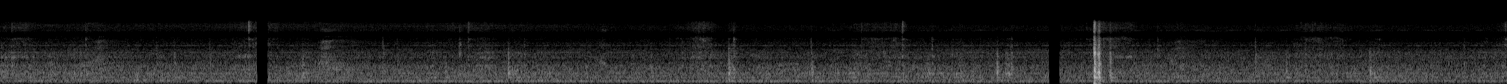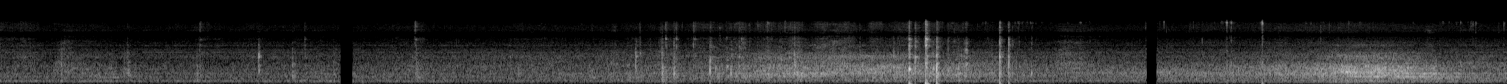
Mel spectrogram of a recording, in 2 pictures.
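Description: Sewer inspection camera's push rod being pulled back through the pipe and reeled in, a steady scraping noise with scattered clicks. It gets louder and more irregular over the last several seconds as the camera head comes out of the line.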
